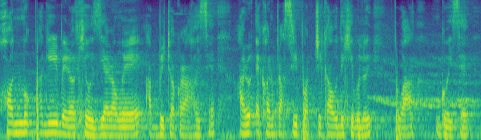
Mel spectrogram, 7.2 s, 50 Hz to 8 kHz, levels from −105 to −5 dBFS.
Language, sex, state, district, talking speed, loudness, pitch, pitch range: Assamese, male, Assam, Kamrup Metropolitan, 115 wpm, -15 LUFS, 135 Hz, 125-145 Hz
